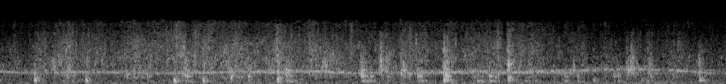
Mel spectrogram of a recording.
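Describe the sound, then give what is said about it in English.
A fleet of small rowboats packed with men approaching on the water: irregular splashes and wooden knocks from oars or hulls come thick and overlapping, as if several craft move at once, over a steady low droning hum. “There's a fleet of small boats coming up.”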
